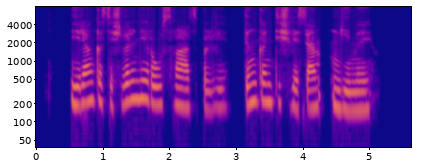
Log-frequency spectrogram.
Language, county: Lithuanian, Utena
